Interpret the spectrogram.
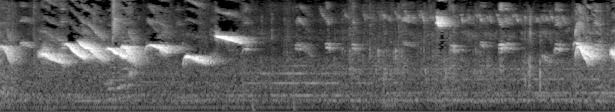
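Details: Fast song with female calls in rain style from kept Green-winged saltators in dispute: a quick run of loud downward whistles in the first two seconds, then near quiet with a few isolated high notes.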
